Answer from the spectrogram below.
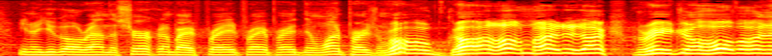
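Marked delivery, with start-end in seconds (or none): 2.9-5.8 show-off prayer. Retold or imitated. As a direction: pray grandly to impress the whole circle, higher and louder. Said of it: "show-off prayer".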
